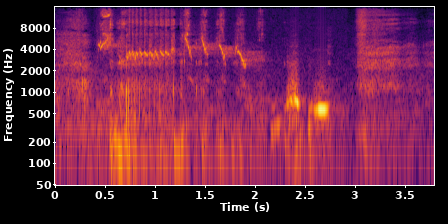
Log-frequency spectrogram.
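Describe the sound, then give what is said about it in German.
A person whistles and chirps in imitation of a bird, a quick series of high, warbling tweets and short trills, with no talking. “Wir haben ja ein akustisches Format, deswegen mach uns doch, welche, bestimmter Vogel?”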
